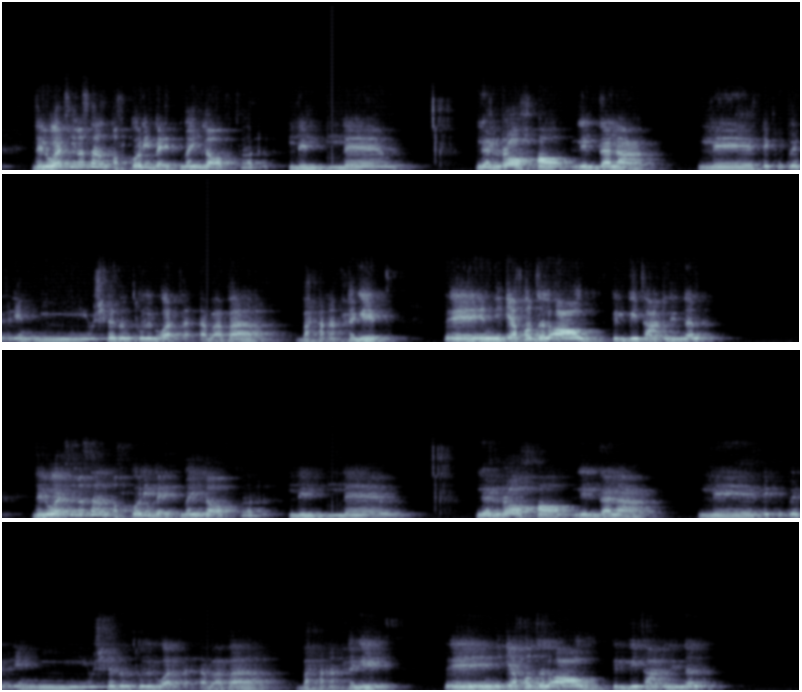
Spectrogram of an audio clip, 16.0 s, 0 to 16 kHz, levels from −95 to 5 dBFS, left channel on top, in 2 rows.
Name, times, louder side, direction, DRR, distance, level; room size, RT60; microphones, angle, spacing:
voice 1, 0.3-2.5 2.9-3.9 4.7-6.4 7.0-10.7 10.9-11.7 12.4-15.0, left 2 dB, 55° left, 5 dB, 3.3 m, -26 dB
27.5 x 12.5 x 4.1 m, 0.38 s
head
